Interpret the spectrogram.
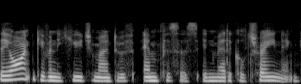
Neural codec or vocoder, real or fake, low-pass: none; real; 7.2 kHz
